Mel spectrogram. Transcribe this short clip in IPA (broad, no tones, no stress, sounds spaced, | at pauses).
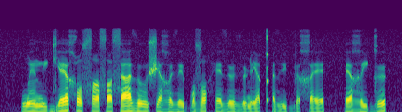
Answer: w ɛ̃ n̪ i ɡ j ɛ χ y sˤ a sˤ ɘ s a ð o ʃ ɛ ʁ ʏ ð ɘ b ɵ zˤ ʏ h ɛ ð ɵ ð ʏ ɳ e qʼ ɘ ð y b ɘ χ ɛ | ɛ ʁ i ɡ ɵ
